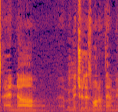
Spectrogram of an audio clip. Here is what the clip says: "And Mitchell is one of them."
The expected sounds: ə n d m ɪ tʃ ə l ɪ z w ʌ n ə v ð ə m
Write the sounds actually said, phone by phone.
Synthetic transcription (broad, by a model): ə n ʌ m ɪ tʃ ə l ɪ z w ʌ n ə v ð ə m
